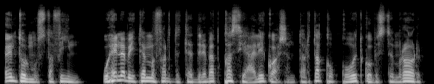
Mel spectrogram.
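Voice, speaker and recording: A man's voice: mid-range voice, very fast, no echo, clean studio sound, close to an everyday voice. A man with an Egyptian Arabic accent voicing a harsh, angry male academy teacher who barks out scorn. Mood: stern. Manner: scornful, barking.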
